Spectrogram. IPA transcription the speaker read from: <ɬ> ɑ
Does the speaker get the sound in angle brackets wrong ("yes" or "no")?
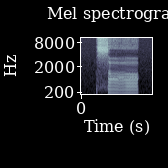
yes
